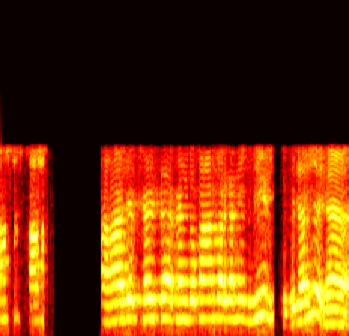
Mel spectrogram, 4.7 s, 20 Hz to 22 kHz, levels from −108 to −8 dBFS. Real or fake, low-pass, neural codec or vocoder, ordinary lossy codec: fake; 3.6 kHz; codec, 44.1 kHz, 7.8 kbps, Pupu-Codec; none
